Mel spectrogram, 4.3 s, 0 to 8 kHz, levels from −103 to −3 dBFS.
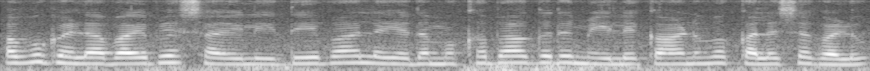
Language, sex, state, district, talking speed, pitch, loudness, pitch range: Kannada, female, Karnataka, Dakshina Kannada, 125 wpm, 220 Hz, -15 LUFS, 210-245 Hz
